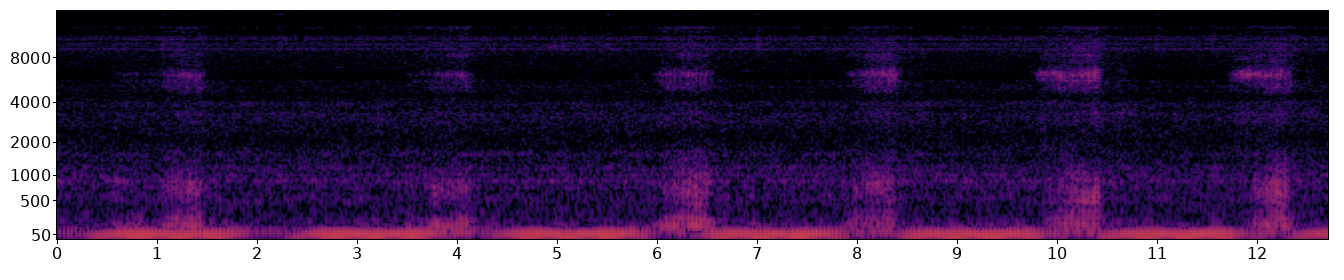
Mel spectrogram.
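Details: MAX the Papillon × Japanese Chin mix dozes beside a microphone, giving six gentle, rattling snores at a steady pace of one every two seconds, soft hissing exhales trailing each.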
